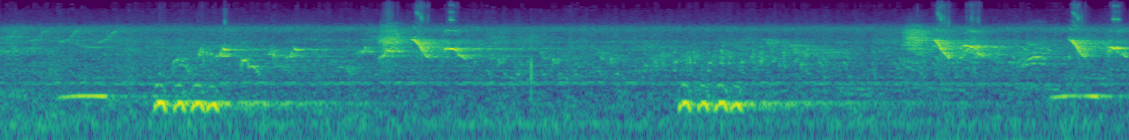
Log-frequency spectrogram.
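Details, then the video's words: Mottled Wood Owls at night in the jungle, a courting male reacting to a female's response, trade low, quavering hoots a few seconds apart to signal their locations, over other birds' sharper chirps and a high insect hum. "Mottled Wood Owl Sound (location indication to each other)"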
